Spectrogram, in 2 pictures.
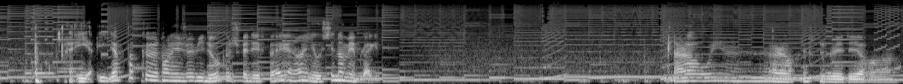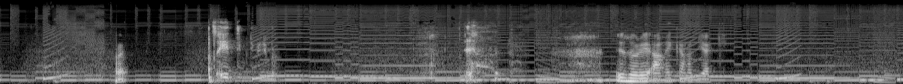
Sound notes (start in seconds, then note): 11.0 incomprehensible panic noise; 13.2 cough cough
